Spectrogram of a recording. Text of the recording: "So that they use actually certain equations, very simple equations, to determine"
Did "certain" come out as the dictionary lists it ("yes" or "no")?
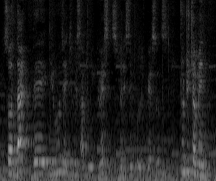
no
